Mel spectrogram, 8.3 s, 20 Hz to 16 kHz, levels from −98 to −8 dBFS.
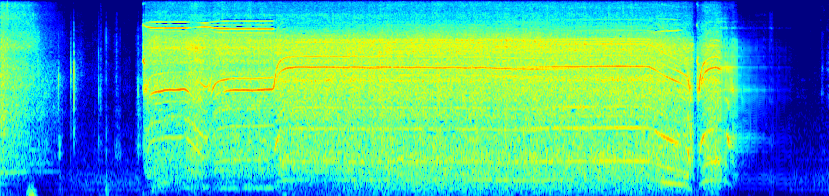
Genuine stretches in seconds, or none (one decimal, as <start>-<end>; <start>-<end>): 0.0-7.2; 7.9-8.3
